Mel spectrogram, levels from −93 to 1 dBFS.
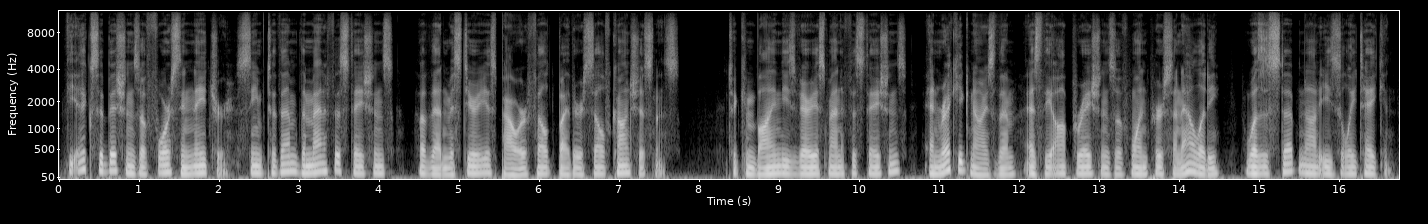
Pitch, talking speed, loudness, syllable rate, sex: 95 Hz, 145 wpm, -21 LUFS, 5.2 syllables/s, male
